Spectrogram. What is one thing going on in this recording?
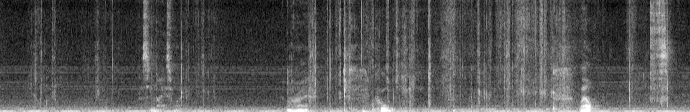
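Glossy trading cards rustle and tap softly as hands sort through them.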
